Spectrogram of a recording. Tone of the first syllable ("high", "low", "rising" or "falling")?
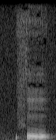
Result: low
